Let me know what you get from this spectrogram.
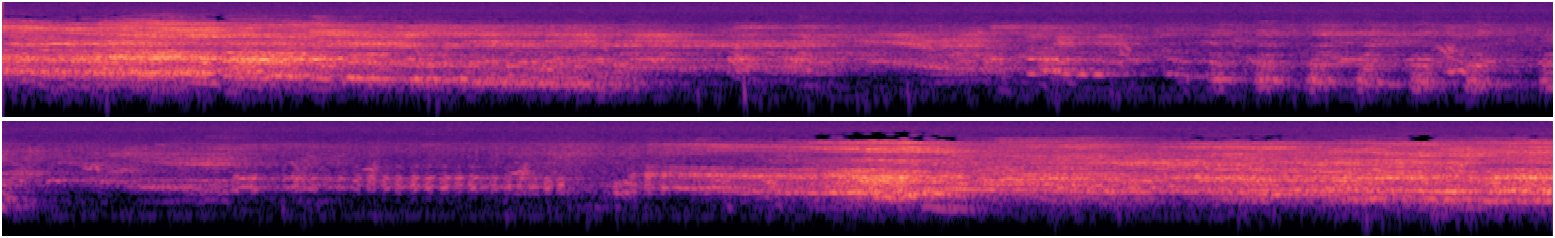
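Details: Wild howler monkeys in a boat yard at Shelter Bay, Panama: loud, rough, sustained roaring at the start and end, with a quieter stretch of broken guttural pulses between.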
